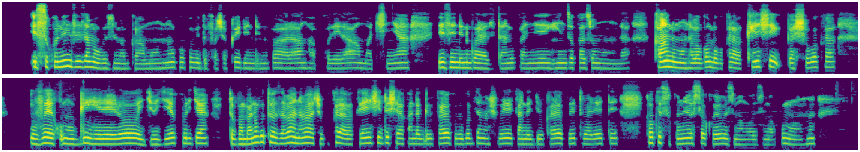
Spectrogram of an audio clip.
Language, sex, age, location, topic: Kinyarwanda, female, 18-24, Kigali, health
